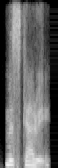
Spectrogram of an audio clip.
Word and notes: miscarry: Indian

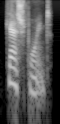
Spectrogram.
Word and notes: cashpoint: Indian

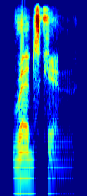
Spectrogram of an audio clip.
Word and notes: redskin: British English

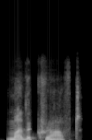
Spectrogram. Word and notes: mothercraft: Indian

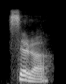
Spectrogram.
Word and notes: serra: Indian

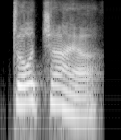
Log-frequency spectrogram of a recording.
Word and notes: torchère: Indian

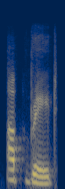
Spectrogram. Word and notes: upbraid: Indian

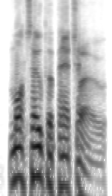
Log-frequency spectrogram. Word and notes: moto perpetuo: British English

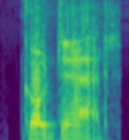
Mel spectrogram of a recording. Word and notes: godet: American English

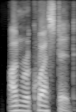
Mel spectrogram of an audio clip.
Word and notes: Unrequested: American English

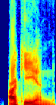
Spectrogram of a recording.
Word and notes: Archean: American English

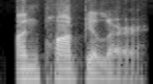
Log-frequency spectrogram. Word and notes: unpopular: American English

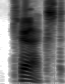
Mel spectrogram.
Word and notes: text: American English

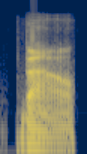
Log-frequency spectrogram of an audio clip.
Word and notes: bough: British English

